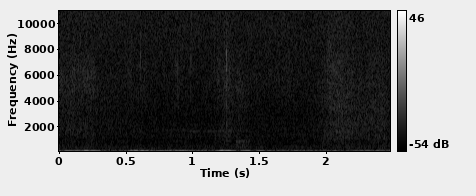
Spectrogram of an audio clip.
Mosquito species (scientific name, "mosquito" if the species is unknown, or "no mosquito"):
Anopheles squamosus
